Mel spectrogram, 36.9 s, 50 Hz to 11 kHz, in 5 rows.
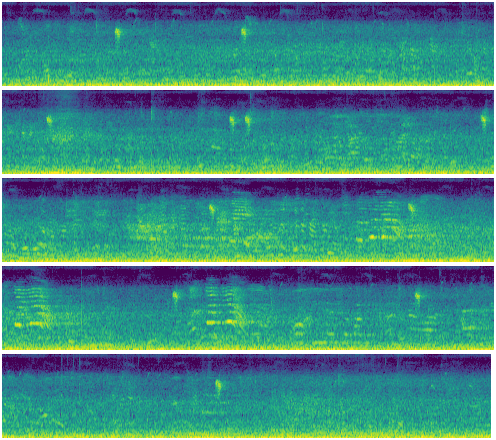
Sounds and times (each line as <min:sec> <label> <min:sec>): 0:00.0 Traffic sound 0:36.8
0:20.3 birds sound 0:35.2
